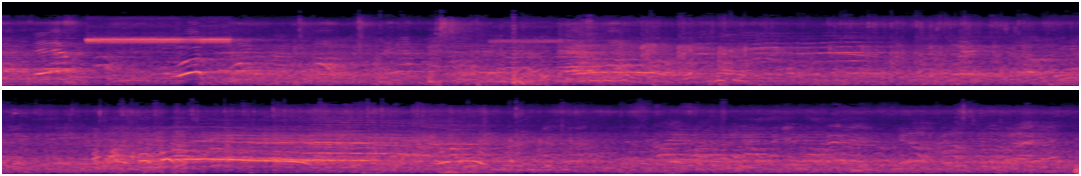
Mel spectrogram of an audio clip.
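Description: Competition hall with spectators and coaches shouting and talking throughout. A steady high electronic timer buzzer sounds for about a second and a half near the start, then briefly again about five seconds in.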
